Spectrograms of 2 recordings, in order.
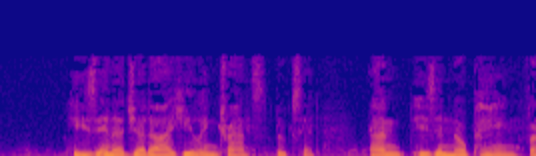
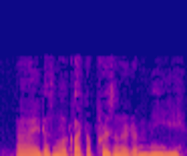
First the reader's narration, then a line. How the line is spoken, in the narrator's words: Leia muttered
